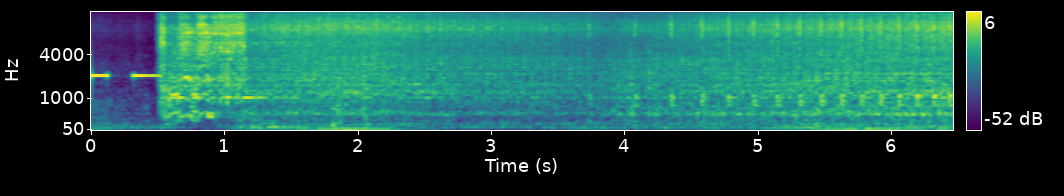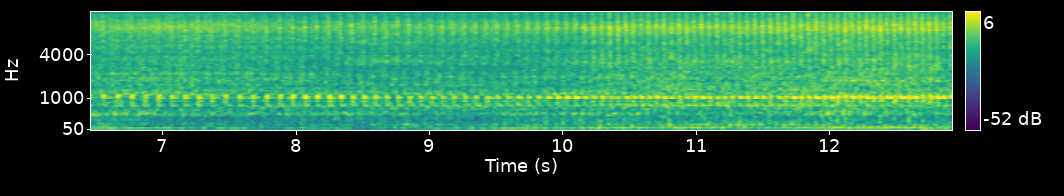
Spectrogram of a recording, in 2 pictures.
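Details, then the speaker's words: Honda Fit 1.4 on lift, noise at 60–80 km/h: fast, even ticking over drivetrain hum rising with wheel speed; oversized-head nylon tie replacing CV boot clamp, loose, striking the heat shield. "essa cinta a cabeça dela aqui é muito grande ela pega na lata aqui do defletor é o defletor de calor aqui"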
